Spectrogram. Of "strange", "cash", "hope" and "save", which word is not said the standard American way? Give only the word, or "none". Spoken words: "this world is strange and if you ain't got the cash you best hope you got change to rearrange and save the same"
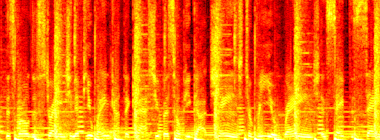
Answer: cash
